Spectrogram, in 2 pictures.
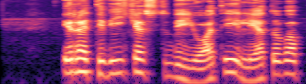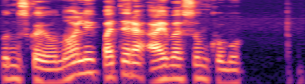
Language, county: Lithuanian, Vilnius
